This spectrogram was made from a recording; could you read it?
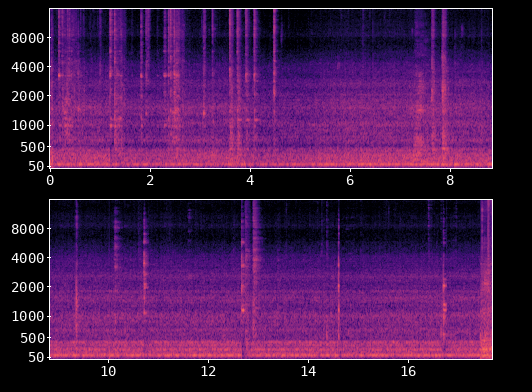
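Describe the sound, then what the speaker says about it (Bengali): A spoon stirring white potato curry with chopped coriander in a pan, giving irregular metallic scrapes and clinks, busier at first and then sparser over a steady low background hum. "নেড়েচেড়ে নামিয়ে নেব।"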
